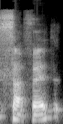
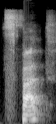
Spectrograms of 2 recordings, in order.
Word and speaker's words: Safed: again the name your hometown my hometown is safed we pronounce it spat okay yes it's a nor a little bit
